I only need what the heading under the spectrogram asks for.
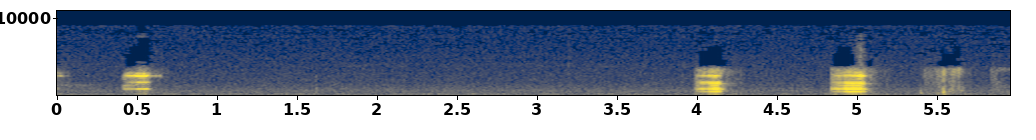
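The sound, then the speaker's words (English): Short, bright honks from a two-horned bong: a single blast, a long quiet pause, then two more in quick succession followed by a few fainter, choppy toots. “Well, what is that honking I'm hearing? My bong has two horns.”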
